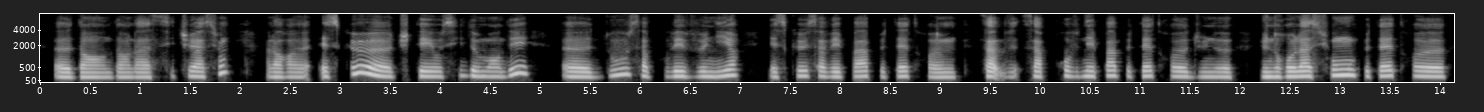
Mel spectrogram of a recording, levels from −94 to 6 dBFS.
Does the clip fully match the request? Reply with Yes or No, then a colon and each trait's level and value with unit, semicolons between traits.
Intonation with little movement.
Yes: narrow, 2.3 semitones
